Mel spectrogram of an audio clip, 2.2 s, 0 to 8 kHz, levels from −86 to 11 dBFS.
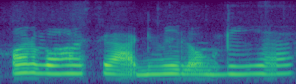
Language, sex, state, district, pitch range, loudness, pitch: Hindi, female, Chhattisgarh, Raipur, 260-270 Hz, -17 LUFS, 265 Hz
